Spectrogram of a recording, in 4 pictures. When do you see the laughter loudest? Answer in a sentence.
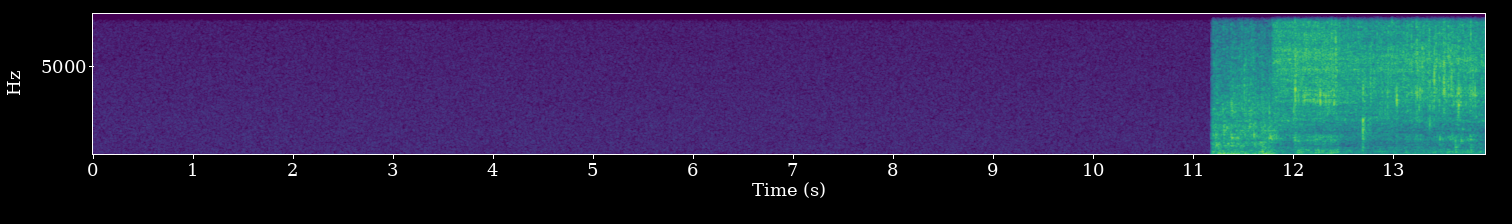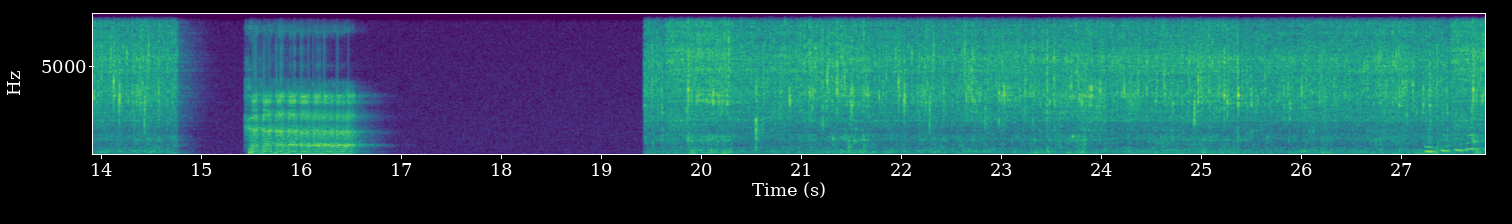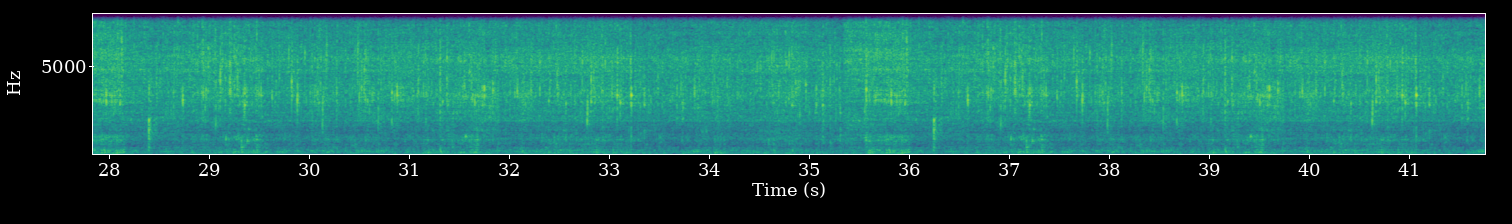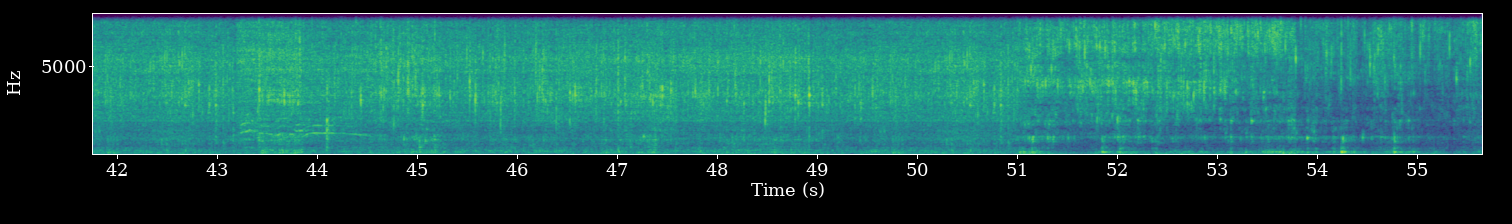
The loudest moment of the laughter is at 16 seconds.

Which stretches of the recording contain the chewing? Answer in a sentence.
The chewing can't be heard in this clip.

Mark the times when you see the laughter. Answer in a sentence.
The laughter can be heard from 15.4 to 16.6 s, from 27.1 to 27.8 s and from 43.2 to 44.3 s.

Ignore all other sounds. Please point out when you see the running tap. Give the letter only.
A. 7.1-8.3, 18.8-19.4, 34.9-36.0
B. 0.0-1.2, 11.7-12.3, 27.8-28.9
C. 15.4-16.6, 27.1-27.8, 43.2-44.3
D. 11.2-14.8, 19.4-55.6
D.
